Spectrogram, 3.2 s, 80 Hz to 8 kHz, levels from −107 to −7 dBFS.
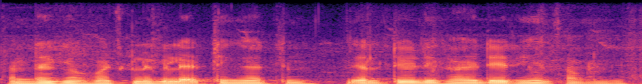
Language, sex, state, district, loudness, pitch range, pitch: Hindi, male, Madhya Pradesh, Umaria, -17 LUFS, 100-110 Hz, 105 Hz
